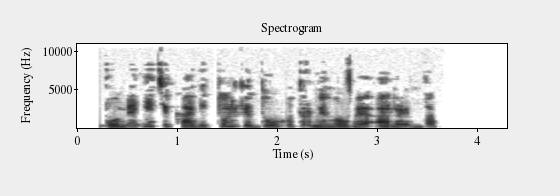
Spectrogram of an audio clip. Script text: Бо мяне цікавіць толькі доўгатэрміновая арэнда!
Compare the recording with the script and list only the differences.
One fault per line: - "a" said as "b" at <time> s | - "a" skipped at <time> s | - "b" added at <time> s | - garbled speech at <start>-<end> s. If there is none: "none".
none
